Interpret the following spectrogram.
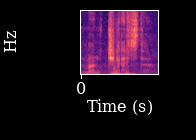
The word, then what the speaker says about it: Manchester: he's from Paraguay and he always laughs at my pronunciation for Manchester because he says Manchester and he really exaggerates the chest and that's where the stress is in that word in that noun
